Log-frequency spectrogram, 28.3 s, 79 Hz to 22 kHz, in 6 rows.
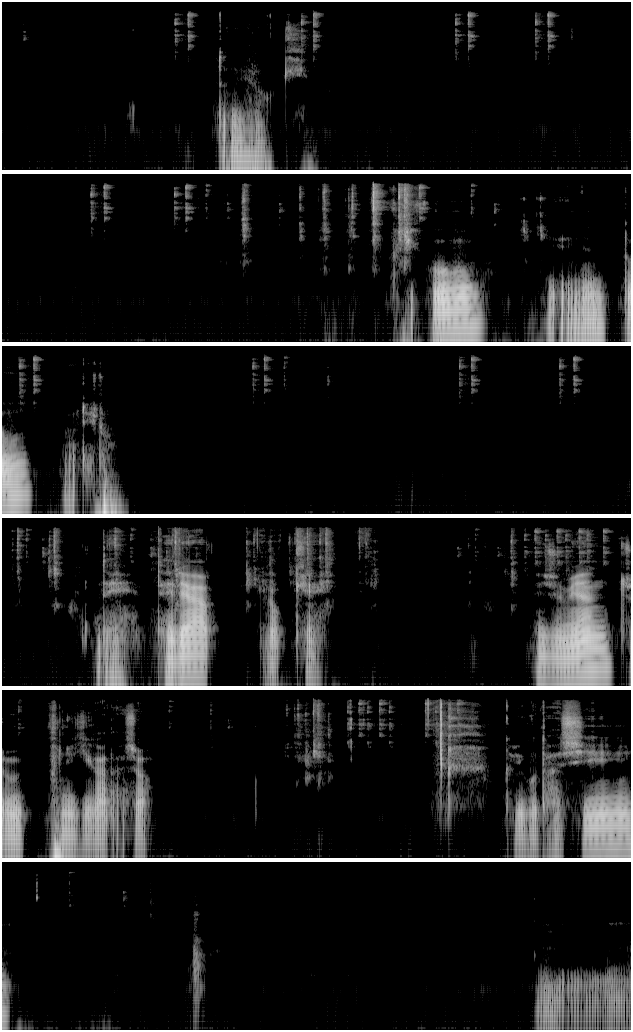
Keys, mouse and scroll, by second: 5.5 shift+middle click, 6.7 space, 7.8 s, 13.5 shift+middle click, 14.3 shift+middle click, 15.1 space, 15.2 Escape, 15.6 space, 15.7 Escape, 16.9 shift+middle click, 20.2 space, 20.3 Escape.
